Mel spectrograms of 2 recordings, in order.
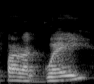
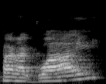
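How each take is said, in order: First: It is said with an English-style pronunciation. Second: It is said with the local-style pronunciation. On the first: The speaker calls it wrong. "don't say Paraguay" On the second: The speaker calls it right. "That's the way they pronounce the, the, the place"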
